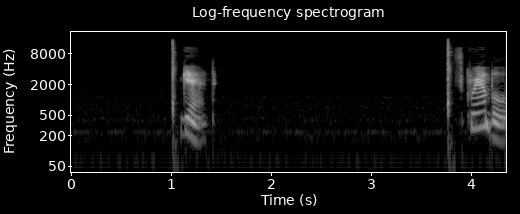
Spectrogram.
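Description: A keypad button clicks with a short beep.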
